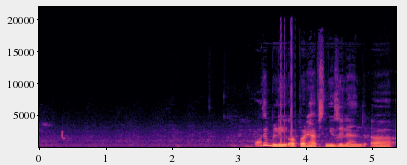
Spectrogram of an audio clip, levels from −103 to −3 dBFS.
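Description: At 0.30 to 0.36 s and again at 3.30 to 3.35 s, the speech breaks into a short glitch. This is damaged data in a compressed stream. Corrupt bytes make the decoder lose sync and hunt for the next frame header.

From 3.61 to 3.91 s comes processor overload crackle. The processor missed a handful of tiny buffer deadlines, each under a millisecond long. Each miss replayed old audio with hard edges. The result is a gritty crackle riding on the speech.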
